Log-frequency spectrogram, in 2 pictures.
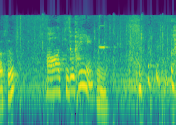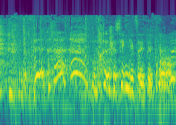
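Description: A woman talks and laughs nearby.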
